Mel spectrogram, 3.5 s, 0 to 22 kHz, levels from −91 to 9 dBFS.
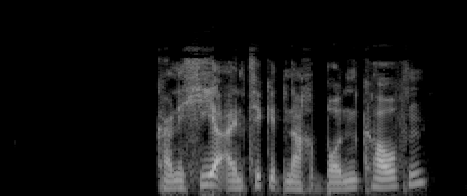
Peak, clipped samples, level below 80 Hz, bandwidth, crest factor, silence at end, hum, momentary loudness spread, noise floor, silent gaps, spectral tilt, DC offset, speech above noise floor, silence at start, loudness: -10 dBFS; under 0.1%; -66 dBFS; 9.6 kHz; 22 dB; 0.3 s; none; 14 LU; under -90 dBFS; none; -4 dB/octave; under 0.1%; over 60 dB; 1.2 s; -30 LUFS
